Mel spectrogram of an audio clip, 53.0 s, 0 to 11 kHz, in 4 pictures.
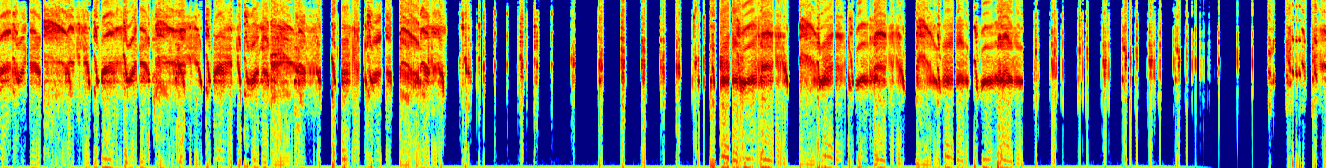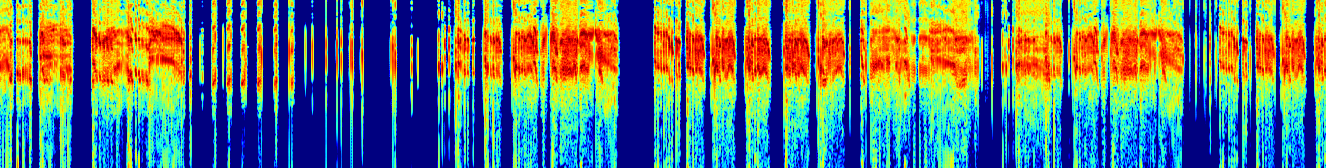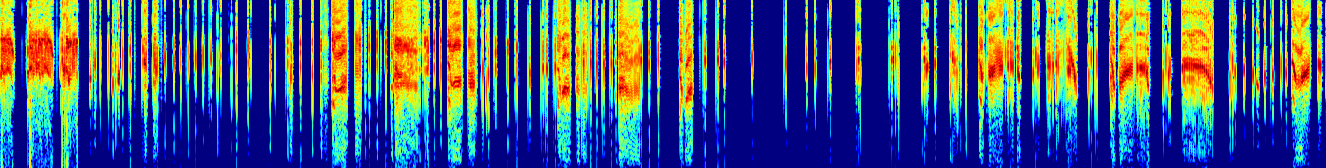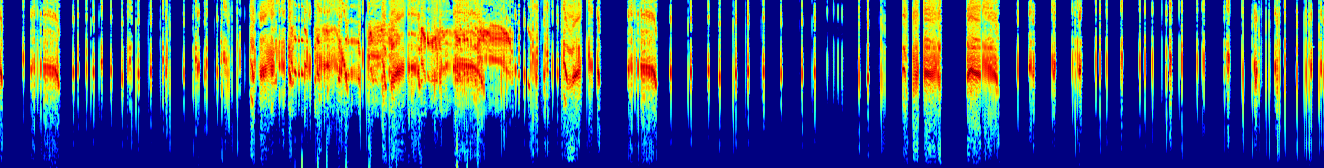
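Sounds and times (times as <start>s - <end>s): swiftlets twittering: 0.0s - 10.4s.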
